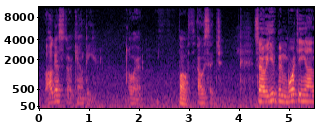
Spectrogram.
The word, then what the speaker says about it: Osage: opening of august osage county is that the pronunciation that is i'm glad i got that right august or county or both osage so you've been working on this play with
